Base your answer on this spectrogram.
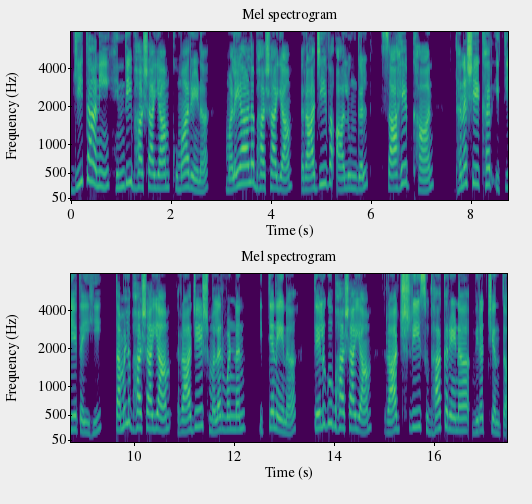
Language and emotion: Sanskrit, neutral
